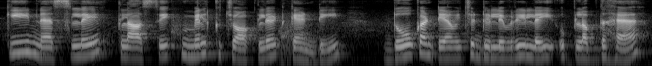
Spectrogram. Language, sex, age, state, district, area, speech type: Punjabi, female, 45-60, Punjab, Amritsar, urban, read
